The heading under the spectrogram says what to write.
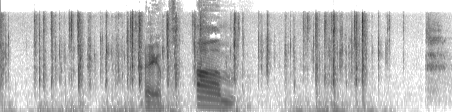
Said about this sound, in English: typing very loud. Sorry, his keyboard is... Yeah, I know. Loud.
